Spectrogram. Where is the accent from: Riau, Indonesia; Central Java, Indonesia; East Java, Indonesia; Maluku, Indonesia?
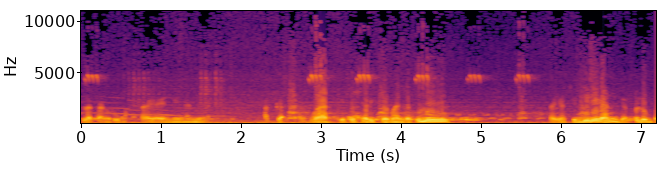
East Java, Indonesia; saya kan arah tidak asli sini. Saya aslinya Madura, cuma kan di sini kan nikah dapat sini gitu.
